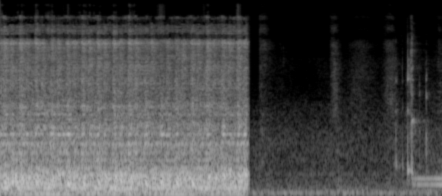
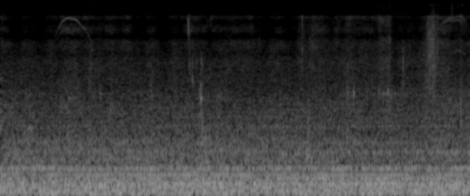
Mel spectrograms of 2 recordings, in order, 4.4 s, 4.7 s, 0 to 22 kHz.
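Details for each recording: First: Kenmore Elite dryer model 79691073310, before repair; loud continuous rumbling roar with rough uneven churn – loud rough running noise, cause unclear. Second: Kenmore Elite dryer, model 79691073310, reassembled after repairing rough running noises: soft, even drum hum with no thumping, scraping or squeal; quiet and healthy after the repair.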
